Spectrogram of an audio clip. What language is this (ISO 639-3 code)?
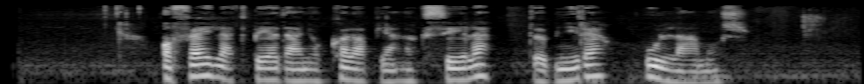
hun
